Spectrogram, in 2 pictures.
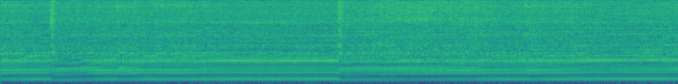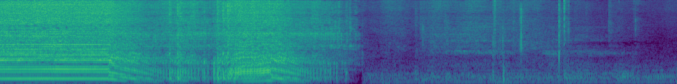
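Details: Rototiller small engine after pull-start repair, tine engagement being diagnosed: engine holds a steady buzzing speed with one brief dip, then winds down and shuts off; runs normally.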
